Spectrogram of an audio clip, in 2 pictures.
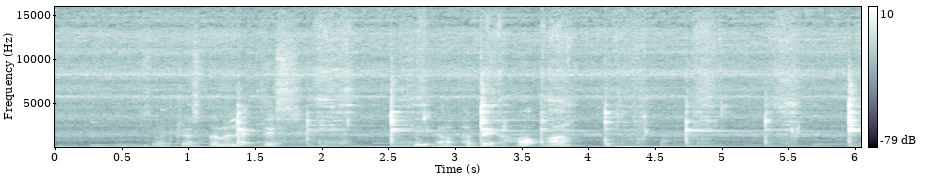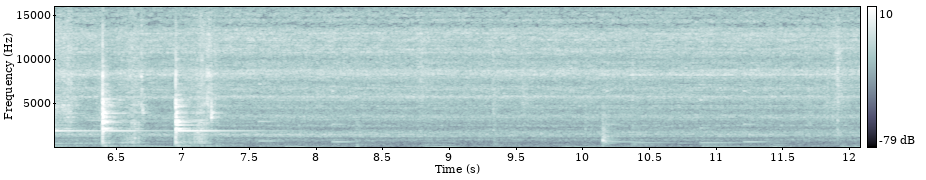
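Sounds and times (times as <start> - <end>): utensil clinking against pot: 0.0 - 7.8
faint background music: 0.0 - 12.0.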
